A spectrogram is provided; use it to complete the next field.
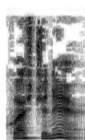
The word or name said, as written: questionnaire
